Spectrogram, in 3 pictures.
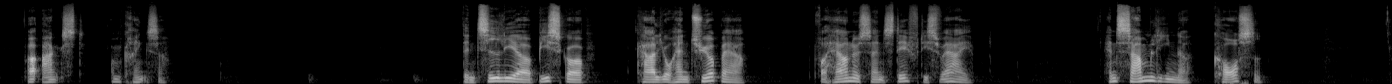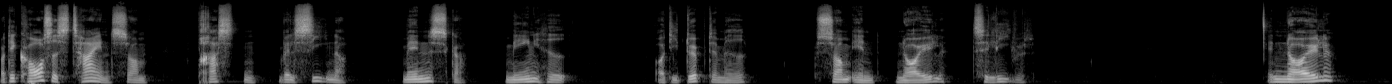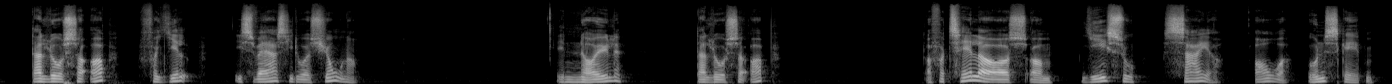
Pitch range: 110-135 Hz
